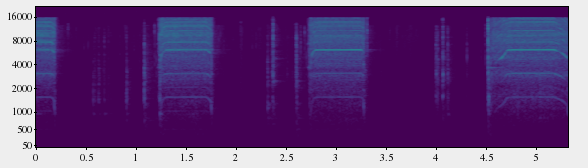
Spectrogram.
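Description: Milwaukee cordless drill-driver backing screws out of a sheet-metal guard, spinning in short runs: one ends just after the start, then three more follow about every second and a half, each whine rising to speed and winding down. Faint clicks come between the runs.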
